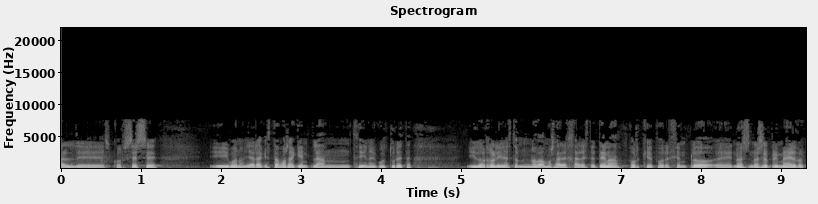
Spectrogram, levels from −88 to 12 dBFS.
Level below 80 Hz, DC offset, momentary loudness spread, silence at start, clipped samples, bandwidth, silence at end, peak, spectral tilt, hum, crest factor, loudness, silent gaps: -50 dBFS; 0.1%; 7 LU; 0 s; under 0.1%; 7.8 kHz; 0 s; -6 dBFS; -8 dB/octave; none; 16 dB; -22 LUFS; none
